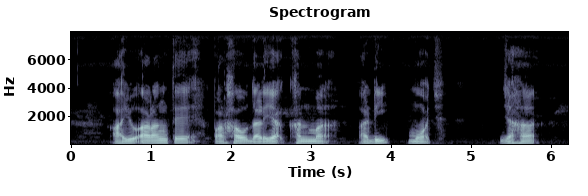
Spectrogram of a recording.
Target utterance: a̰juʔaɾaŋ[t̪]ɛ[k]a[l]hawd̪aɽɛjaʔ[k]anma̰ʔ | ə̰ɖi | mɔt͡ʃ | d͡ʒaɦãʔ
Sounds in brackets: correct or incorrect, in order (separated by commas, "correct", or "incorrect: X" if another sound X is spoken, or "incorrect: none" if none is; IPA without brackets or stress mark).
correct, incorrect: p, incorrect: ɽ, incorrect: kʰ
